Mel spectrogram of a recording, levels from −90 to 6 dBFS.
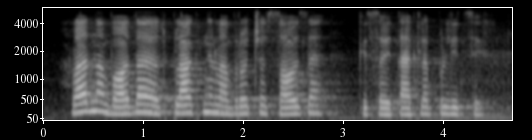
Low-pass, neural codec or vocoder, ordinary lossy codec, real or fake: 5.4 kHz; none; none; real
